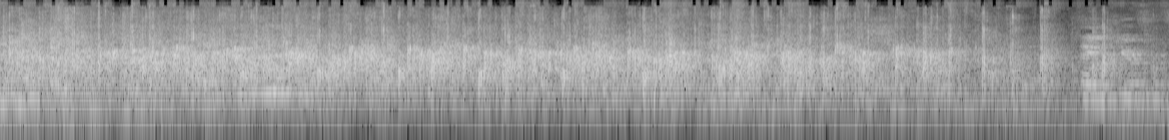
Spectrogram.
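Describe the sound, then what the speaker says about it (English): Loud, dense audience applause for Coach Dunn, named Coach of the Year, holds strongly and then thins and fades toward the end. "Round of applause"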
